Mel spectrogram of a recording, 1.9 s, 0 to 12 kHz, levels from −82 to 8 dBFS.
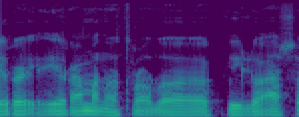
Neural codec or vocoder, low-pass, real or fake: none; 10.8 kHz; real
